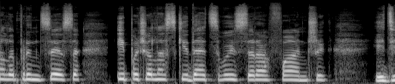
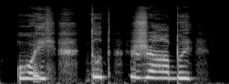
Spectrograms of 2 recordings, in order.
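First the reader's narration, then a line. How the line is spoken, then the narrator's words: Frightened squeak. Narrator (Russian): сполохано пропищала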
